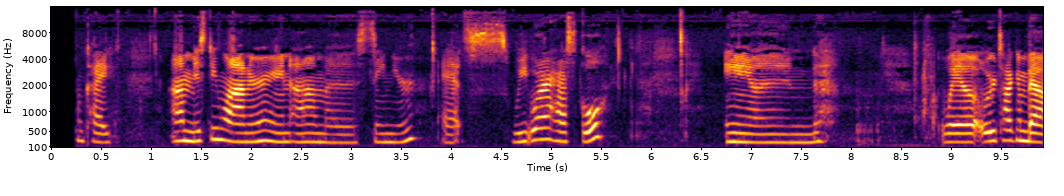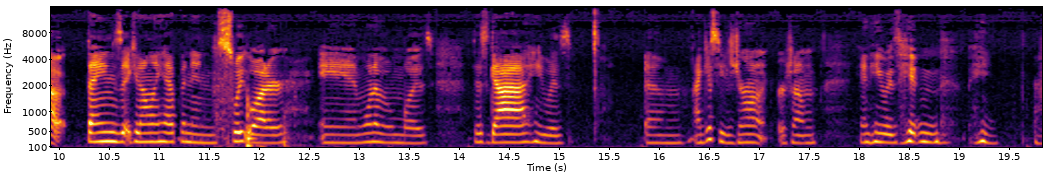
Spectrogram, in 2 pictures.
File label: Sweetwater Texas WF 17yrs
